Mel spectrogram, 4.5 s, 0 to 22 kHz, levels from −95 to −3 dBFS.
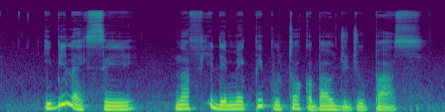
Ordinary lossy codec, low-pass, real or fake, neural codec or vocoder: none; 14.4 kHz; real; none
